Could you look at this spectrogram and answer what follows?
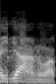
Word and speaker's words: Ianua: In seguito a Ianua, con l'accento sulla prima, ok, perfetto.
